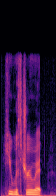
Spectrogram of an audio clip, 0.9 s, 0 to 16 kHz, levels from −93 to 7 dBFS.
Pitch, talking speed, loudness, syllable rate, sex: 175 Hz, 190 wpm, -13 LUFS, 6.4 syllables/s, female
